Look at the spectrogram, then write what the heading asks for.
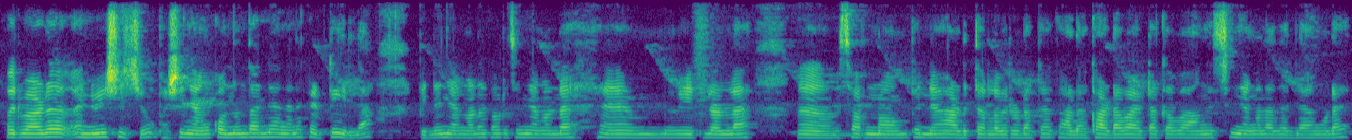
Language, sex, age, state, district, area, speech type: Malayalam, female, 45-60, Kerala, Alappuzha, rural, spontaneous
